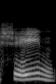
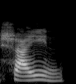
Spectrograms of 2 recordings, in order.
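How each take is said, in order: First: The word is said like 'shane'. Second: The vowels merge so it sounds like 'shine'. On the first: "hindi shane" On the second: "conversational Japanese, nagiging shine yung pagkaka-pronounce nila"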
